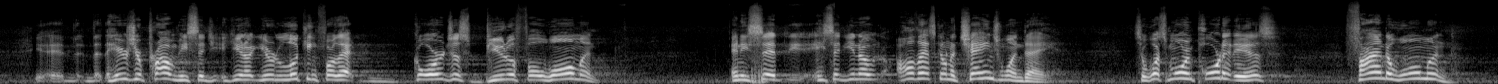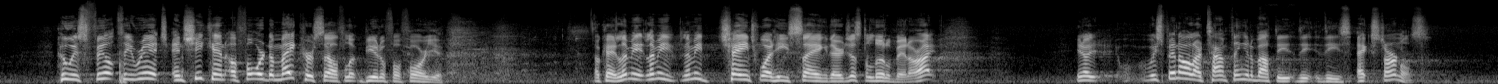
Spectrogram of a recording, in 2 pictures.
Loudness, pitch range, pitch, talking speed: -15 LUFS, 180-245 Hz, 215 Hz, 165 wpm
